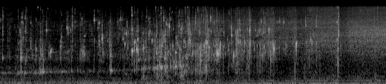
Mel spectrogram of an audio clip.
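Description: Cola pours over a large chunk of ice, a soft, uneven trickle laced with fizzy crackling and small clicks that grows slightly fuller as the glass fills.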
